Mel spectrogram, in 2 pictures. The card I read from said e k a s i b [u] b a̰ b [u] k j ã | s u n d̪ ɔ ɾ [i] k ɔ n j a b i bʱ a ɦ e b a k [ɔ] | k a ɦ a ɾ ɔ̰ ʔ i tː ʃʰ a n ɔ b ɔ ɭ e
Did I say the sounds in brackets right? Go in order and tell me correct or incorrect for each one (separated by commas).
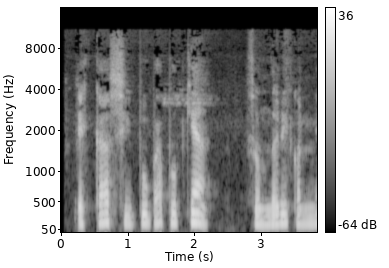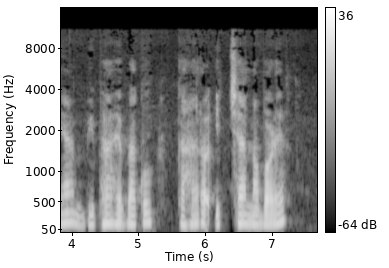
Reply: correct, correct, correct, incorrect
